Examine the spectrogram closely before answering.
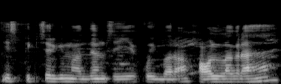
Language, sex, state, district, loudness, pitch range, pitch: Hindi, male, Bihar, Sitamarhi, -24 LUFS, 125-135 Hz, 130 Hz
